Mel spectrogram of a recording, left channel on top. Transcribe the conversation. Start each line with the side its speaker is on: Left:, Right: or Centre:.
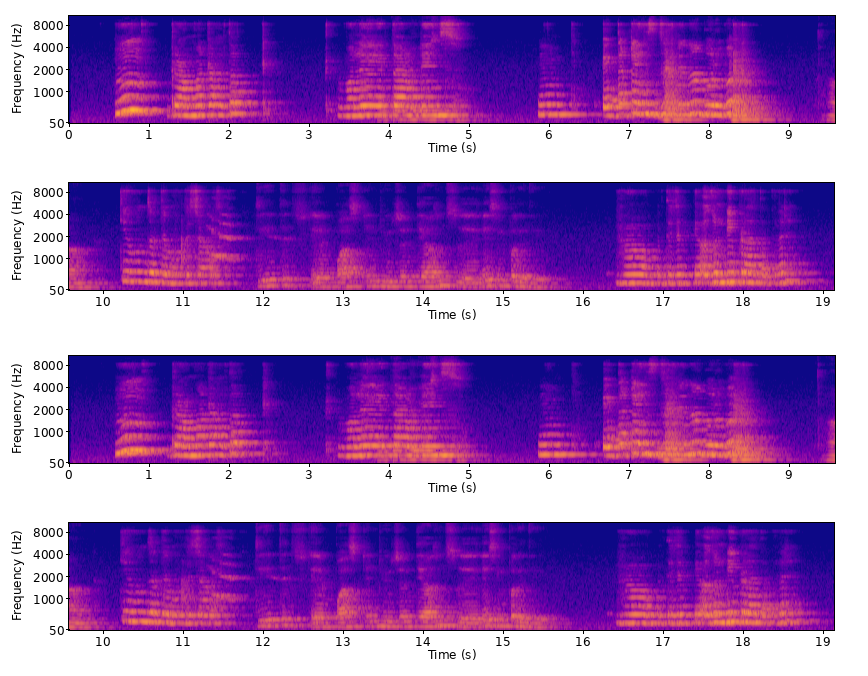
Left: हम्म ग्रामर राहतात मला एकदा
Right: ओकॅबलरी
Left: टेन्स.
Right: असतील
Left: हम् एकदा टेन्स झाले ना बरोबर.
Right: हां
Left: ती होऊन जात मग तेच्यावर.
Right: ती तर पास्ट एन फ्युचर ते अजून लय सिंपल आहे ते.
Left: हा पण त्याच्या ते अजून डीप राहतात ना रे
